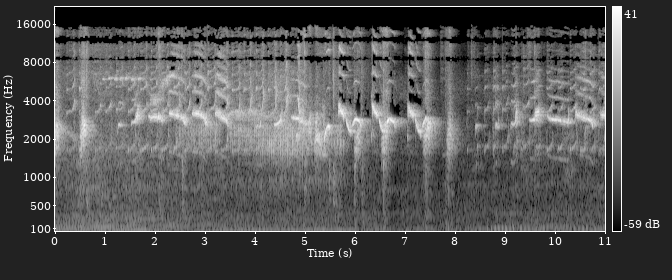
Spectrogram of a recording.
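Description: A female hwamei gives a rapid run of chattering, scratchy notes with quick down-slurred whistles, high and busy throughout, with short pauses between bursts.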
